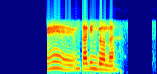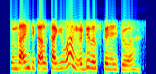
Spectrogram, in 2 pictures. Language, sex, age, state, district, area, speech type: Santali, female, 18-30, Jharkhand, Pakur, rural, conversation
